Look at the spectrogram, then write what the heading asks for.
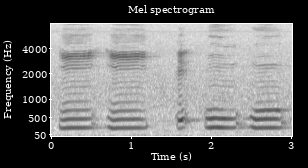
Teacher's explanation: संवृत स्वर मुख कम खुलता है, ई ऊ री, जिसमें आप देखेंगे होंठ बिल्कुल पास हैं, मुख कम खुल रहा है।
